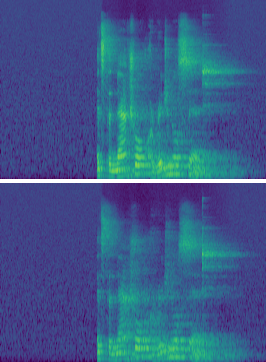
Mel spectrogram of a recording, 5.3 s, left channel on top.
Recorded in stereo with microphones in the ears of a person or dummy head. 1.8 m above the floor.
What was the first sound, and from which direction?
A man speaking, 30° left (ahead or behind).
